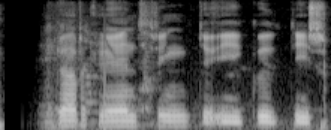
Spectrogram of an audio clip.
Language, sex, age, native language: Icelandic, male, 15, Icelandic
